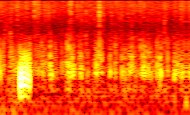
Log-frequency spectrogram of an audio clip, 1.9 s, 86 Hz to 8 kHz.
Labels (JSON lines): {"label": "biophony, stridulation", "recorder": "SoundTrap 600 or HydroMoth"}
{"label": "biophony, sea urchins (Echinidae)", "recorder": "SoundTrap 600 or HydroMoth"}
